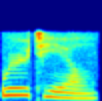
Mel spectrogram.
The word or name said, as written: rutile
